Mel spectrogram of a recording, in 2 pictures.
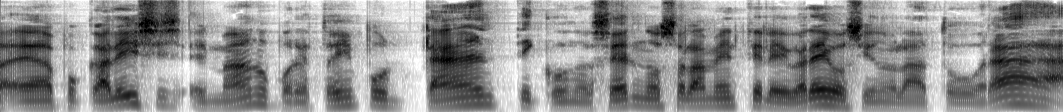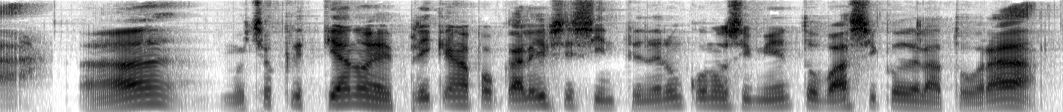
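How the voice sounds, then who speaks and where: Bright-voiced man teaching scripture. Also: mid-range voice, dry recording. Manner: conversational, with frequent tag questions; reads scripture slowly in Hebrew. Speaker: Bible teacher. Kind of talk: Bible study teaching.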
